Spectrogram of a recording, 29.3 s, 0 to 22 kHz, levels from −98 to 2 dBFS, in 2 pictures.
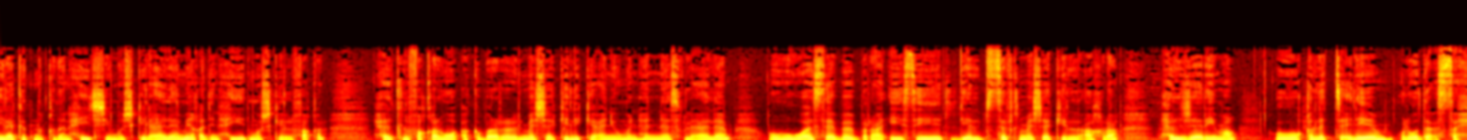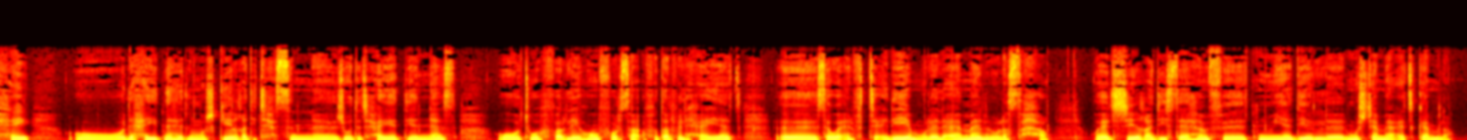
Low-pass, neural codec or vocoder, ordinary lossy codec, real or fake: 14.4 kHz; none; none; real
